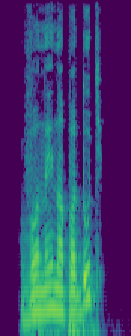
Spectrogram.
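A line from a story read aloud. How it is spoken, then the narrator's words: Frightened whisper. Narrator (Ukrainian): прошепотів зляканий голос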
